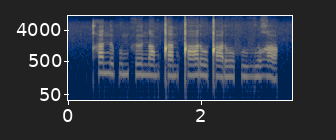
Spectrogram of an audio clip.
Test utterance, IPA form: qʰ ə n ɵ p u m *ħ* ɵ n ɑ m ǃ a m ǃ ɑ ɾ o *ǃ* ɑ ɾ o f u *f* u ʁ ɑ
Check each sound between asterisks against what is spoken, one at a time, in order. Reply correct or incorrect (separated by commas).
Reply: incorrect, correct, incorrect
